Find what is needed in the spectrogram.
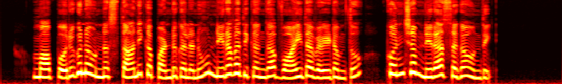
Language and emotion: Telugu, sad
